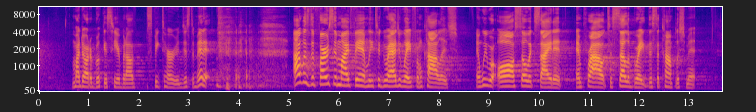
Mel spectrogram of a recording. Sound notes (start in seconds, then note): 3.6 chuckles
